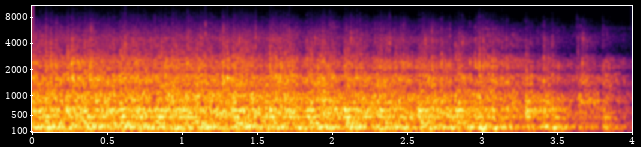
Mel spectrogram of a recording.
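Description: Many legislators thumping their wooden desks in approval, a dense, steady pounding that fades out near the end.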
